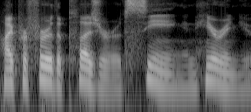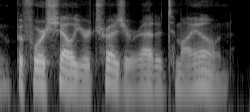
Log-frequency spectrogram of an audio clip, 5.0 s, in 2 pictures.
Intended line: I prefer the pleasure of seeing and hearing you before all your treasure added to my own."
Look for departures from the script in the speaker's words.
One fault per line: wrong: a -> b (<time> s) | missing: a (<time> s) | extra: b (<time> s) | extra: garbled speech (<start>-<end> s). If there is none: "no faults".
wrong: all -> shall (3.0 s)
